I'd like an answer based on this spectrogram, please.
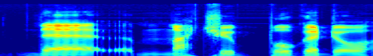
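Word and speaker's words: Mathieu Burgaudeau: And yeah, guys, this is definitely going to be a missed opportunity for Trek Segafredo to double their Mathieu Bugador, I just got the correct pronunciation from someone who can pronounce French things.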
